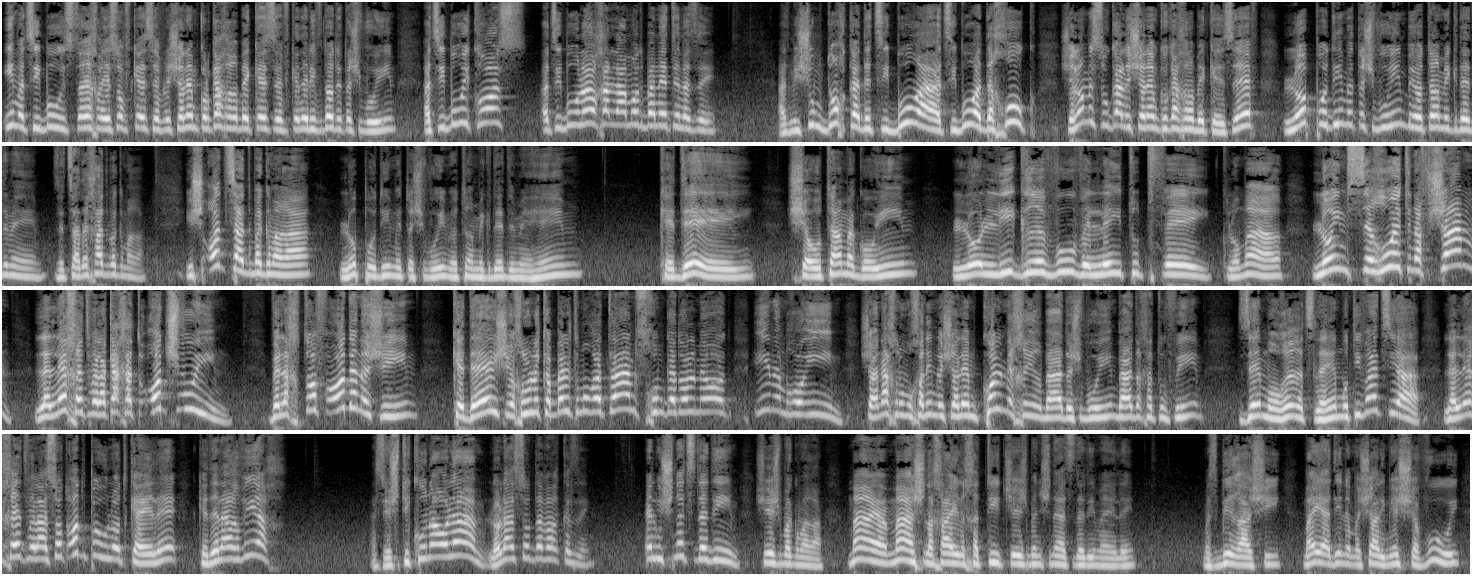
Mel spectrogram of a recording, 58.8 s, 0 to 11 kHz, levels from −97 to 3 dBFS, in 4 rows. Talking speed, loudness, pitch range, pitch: 140 wpm, -15 LUFS, 175-265 Hz, 215 Hz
